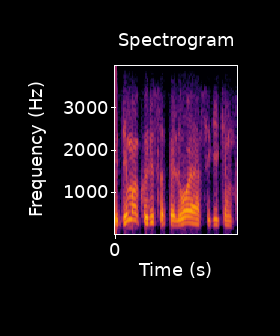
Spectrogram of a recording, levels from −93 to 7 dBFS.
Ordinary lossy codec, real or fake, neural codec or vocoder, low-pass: Opus, 24 kbps; real; none; 3.6 kHz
